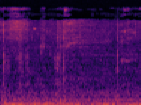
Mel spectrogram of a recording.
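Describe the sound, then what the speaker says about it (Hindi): A car climbing uphill on a narrow mountain road in rural Himachal Pradesh, a steady low engine rumble with faint mechanical rattles, close and continuous, with no talk. "अब यहाँ से चढ़ेगी गाड़ी ऊपर।"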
